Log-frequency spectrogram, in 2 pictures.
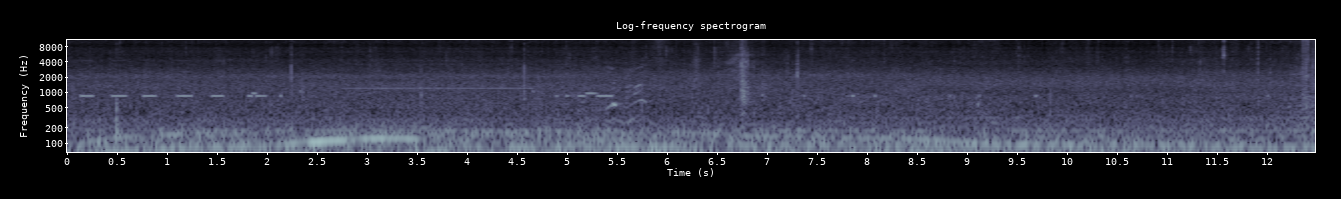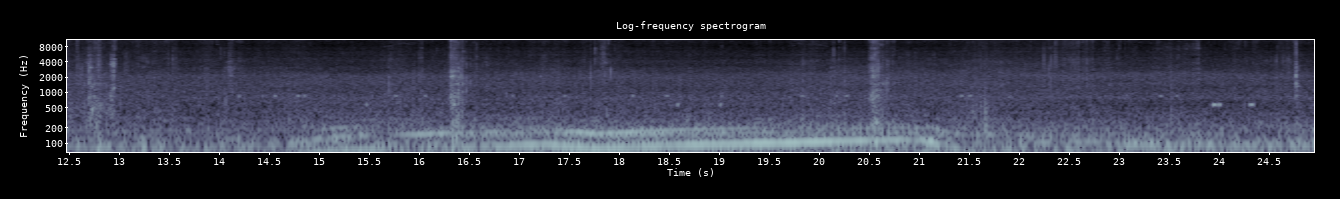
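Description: Metal detector giving a run of short, even beeps and then a single held tone on a buried coin target. After that come low handling rumble on the microphone and a few sharp knocks as a hand digger cuts a plug out of turf.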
